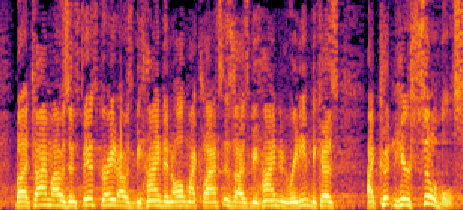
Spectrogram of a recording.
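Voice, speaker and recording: The man's voice is high in pitch with ordinary pitch variation. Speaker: business owner and speaker. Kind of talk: motivational talk. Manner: halting.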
